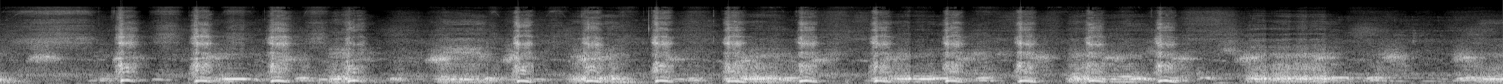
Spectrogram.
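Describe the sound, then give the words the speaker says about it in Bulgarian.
Forceful yogic bellows breathing (bhastrika pranayama): many loud, rapid, rhythmic breath bursts, harsh and snorting, repeat steadily throughout with no pause. “този мощен йогически дъх, бастрика, прана яма. Дишай.”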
